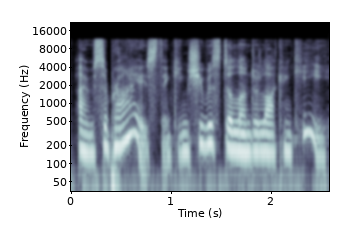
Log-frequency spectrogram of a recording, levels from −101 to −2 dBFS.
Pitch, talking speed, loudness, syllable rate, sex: 185 Hz, 255 wpm, -18 LUFS, 6.2 syllables/s, female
